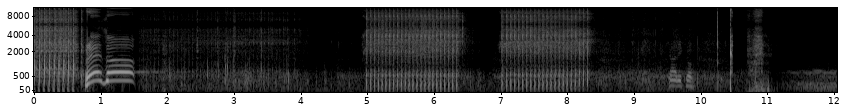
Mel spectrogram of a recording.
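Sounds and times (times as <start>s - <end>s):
airsoft gun firing full auto: 0.0s - 0.8s, 4.9s - 8.4s.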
